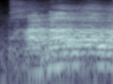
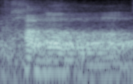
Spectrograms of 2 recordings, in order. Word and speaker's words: 바나바: 바나나가 아닙니다. 바나나 말고 바나바. 제가 잘못 발음해가지고 예전에 큰 곤욕을 바나나 이래가지고 난리가 난 적이 있는데 바나바입니다.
